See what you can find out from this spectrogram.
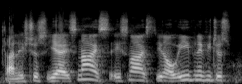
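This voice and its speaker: A man's voice: high voice, quick pace, bright, forceful tone. A man hosting a casual gaming live stream, friendly and upbeat as he talks directly to viewers. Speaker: host of a wargaming stream.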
